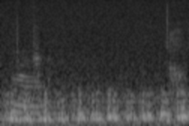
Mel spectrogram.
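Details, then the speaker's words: Fetal heartbeat on a monitor during a non-stress test in late pregnancy: rapid, regular whooshing pulses while the baby moves a lot, with no contraction felt at the moment. "Baby's moving a lot. What's the heart rate at, Kelly? The nonstress test monitors the baby's heart rate. The higher the better."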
